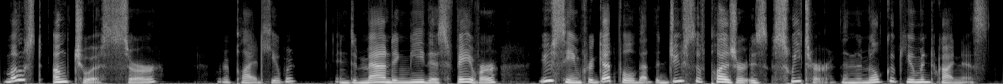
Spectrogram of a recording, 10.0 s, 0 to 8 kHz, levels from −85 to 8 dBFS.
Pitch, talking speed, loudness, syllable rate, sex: 215 Hz, 155 wpm, -19 LUFS, 4.8 syllables/s, female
